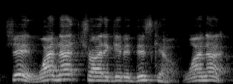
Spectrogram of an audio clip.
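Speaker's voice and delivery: ordinary talk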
